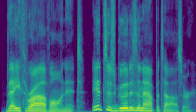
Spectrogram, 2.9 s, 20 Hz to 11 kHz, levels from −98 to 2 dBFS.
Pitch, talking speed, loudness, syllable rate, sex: 190 Hz, 205 wpm, -15 LUFS, 5.2 syllables/s, female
